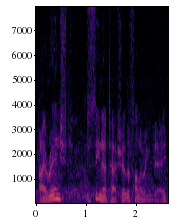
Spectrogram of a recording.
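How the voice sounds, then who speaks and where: Casting: determined lovelorn searcher, lively intonation, earnest literary delivery for vintage radio drama. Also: male voice, mid-range voice, a little fast. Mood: frustrated. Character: determined, lovelorn man searching Hong Kong for missing woman. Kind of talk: 1970s British radio drama, first-person narration and dialogue. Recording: radio drama with music or club crowd behind.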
